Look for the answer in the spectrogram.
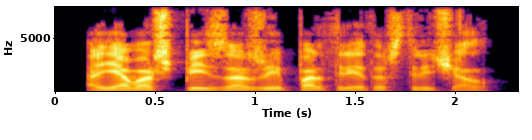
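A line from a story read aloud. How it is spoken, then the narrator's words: Plain. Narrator (Russian): сказал Литвин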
